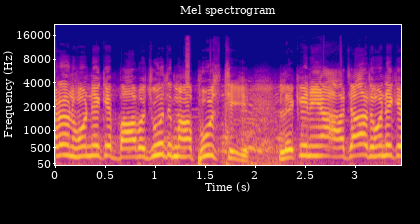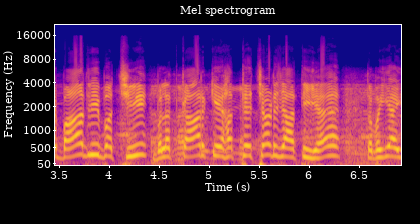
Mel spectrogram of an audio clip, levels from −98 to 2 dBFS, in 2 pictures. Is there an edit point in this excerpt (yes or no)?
yes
